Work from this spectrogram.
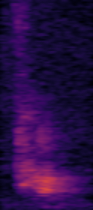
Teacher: When you do ta, you actually hold your voice back about 30 milliseconds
